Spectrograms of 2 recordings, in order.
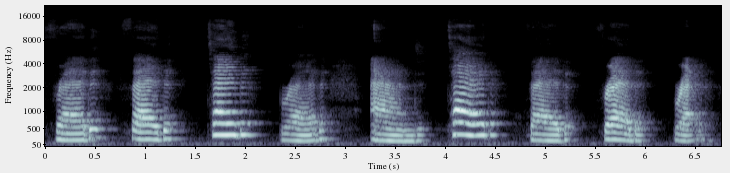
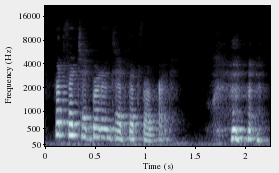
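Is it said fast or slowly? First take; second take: slowly; fast. First: It is said slowly. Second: It is said fast.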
